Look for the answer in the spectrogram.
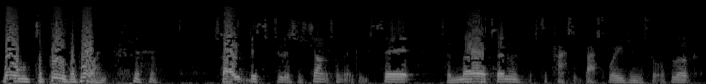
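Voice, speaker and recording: A man's voice: medium pitch, a little fast, a little hiss or hum, poor audio. A man, a shoe seller giving a casual, chatty demonstration and thinking aloud as he goes. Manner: chatty, thinking aloud while trying on shoes.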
